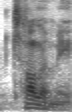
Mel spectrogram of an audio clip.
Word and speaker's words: Ptolemy: there was another song about Ptolemy, or Ptolemy as it should be pronounced, and tolerating Ptolemy and all that.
